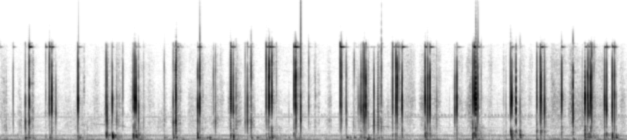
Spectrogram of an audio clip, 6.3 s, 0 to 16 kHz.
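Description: Long nails tap and scratch the glazed surface of a small, hollow, empty rainbow ceramic shot glass standing upright. About 29 quick, sharp, bright clicks and short scrapes come in an uneven rhythm, each dying away almost instantly, over a faint steady low hum.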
